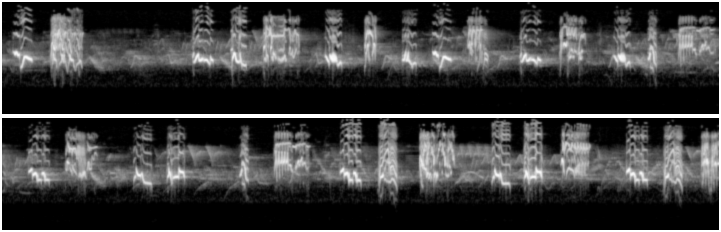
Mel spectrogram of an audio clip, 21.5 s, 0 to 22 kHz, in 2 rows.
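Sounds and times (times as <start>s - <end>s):
American robin singing: 0.0s - 21.5s.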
